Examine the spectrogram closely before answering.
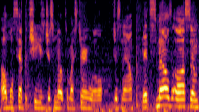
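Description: Over faint background music, a man talks at a fairly quick pace with ordinary pitch variation and a dry sound with no echo. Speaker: food reviewer. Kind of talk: casual vlog chat. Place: car. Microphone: phone near.

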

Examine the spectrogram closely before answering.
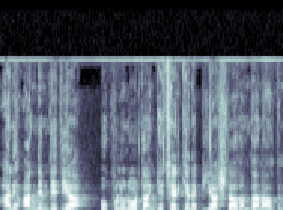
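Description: A man speaks in an animated tone at a moderate pace, his pitch fairly high. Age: 40s. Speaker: husband seeking his wife on a TV show; talk show guest. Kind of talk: emotional testimony. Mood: upset, aggrieved. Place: studio. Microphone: headset.

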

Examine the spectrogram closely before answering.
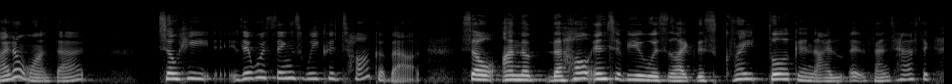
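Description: In a New York accent, a woman speaks at a moderate pace in a dark, mellow tone against a quiet background. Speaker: photographer; panelist. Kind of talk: panel talk. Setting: stage with audience. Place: hall. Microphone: handheld.

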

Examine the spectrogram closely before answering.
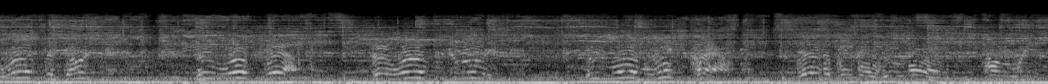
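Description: Loud music plays in the background. A man talks over it at a very slow pace. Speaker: street preacher. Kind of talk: open-air sermon. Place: street. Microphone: phone near.

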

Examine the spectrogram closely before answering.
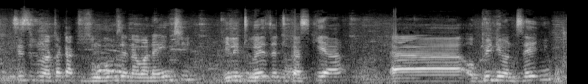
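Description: Over noticeable background noise, a man talks at a moderate pace, his pitch varying in an ordinary way. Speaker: campaign politician. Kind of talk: campaign address to a crowd. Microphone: phone near.

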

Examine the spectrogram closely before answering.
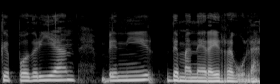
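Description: Against a quiet background, a woman speaks at a fairly slow pace. Her tone is dark and mellow. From Ecuador. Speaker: guest. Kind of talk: interview. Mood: calm, explanatory. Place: studio. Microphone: studio mic.

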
